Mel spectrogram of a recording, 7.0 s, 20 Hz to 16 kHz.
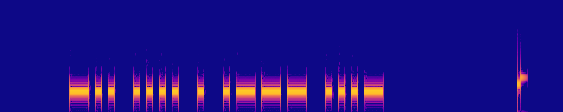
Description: Morse code, heard as a keyed tone, about 15 wpm, 700 Hz. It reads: DHEJV
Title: Five Challenging Letter-Number Combinations 15wpm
